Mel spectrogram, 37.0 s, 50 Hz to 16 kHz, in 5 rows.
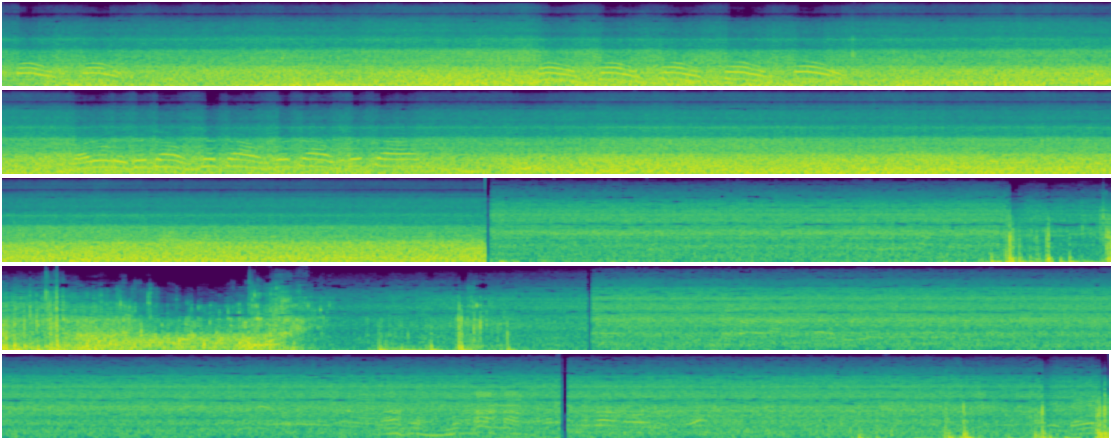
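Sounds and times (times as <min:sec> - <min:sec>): rocky stream cascade: 0:18.1 - 0:36.9
water splashing: 0:21.3 - 0:26.1.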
